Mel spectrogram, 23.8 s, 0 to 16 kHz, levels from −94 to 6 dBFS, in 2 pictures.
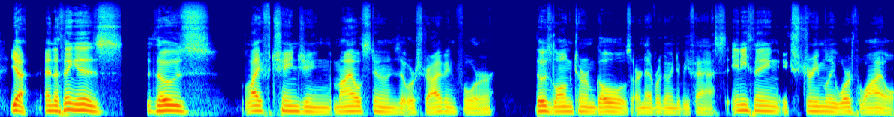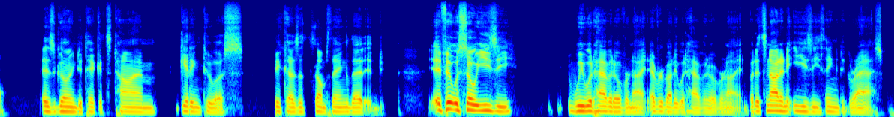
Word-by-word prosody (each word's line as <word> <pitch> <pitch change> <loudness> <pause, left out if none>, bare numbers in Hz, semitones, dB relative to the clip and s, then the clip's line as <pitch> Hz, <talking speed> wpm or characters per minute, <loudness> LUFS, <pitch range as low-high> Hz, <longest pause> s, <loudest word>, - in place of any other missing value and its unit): Yeah. - - +8 0.2
And 135 0 +3
the 130 - +5
thing 160 +2 +4
is, 130 -7 +2 0.3
those 135 -1 +4 0.4
life-changing 120 -3 0
milestones 115 -1 -1
that 105 - -4
we're 105 - -3
striving 110 +1 -2
for, 100 -2 -6 0.6
those 130 -2 +5
long-term 115 0 0
goals 110 -2 +1
are 100 - -7
never 110 +1 -5
going 105 -1 -5
to 95 - -6
be 95 0 -8
fast. 95 -3 -10
Anything 135 -4 0
extremely 120 0 -3
worthwhile 105 -1 -2 0.5
is 120 -3 0
going 115 -1 +1
to 110 - -1
take 115 -2 -6
its 115 - -11
time 110 -2 -3 0.3
getting 120 -4 -1
to 110 -2 -3
us, - - -8 0.4
because 110 -1 -3
it's 110 -4 -8
something 115 -1 -2
that 110 -1 -1 0.9
if 155 - +2
it 175 - +12
was 160 -5 +7
so 155 -3 +7
easy, 125 -4 +1 0.7
we 125 +1 +4
would 130 0 +4
have 125 -1 +2
it 115 - +1
overnight, 110 0 -2
everybody 120 -2 -1
would 95 -1 -5
have 105 -3 -6
it 105 - -7
overnight, - - -7
but 115 +1 -4
it's 125 - -2
not 135 -1 +6
an 120 -2 +1
easy 120 -3 -3
thing 110 -1 -5
to - - -12
grasp, - - -5
115 Hz, 150 wpm, -22 LUFS, 110-125 Hz, 0.9 s, it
